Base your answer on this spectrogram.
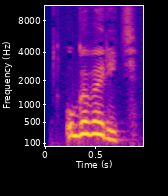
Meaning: to persuade, to talk (into), to urge
- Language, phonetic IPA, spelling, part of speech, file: Russian, [ʊɡəvɐˈrʲitʲ], уговорить, verb, Ru-уговорить.ogg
